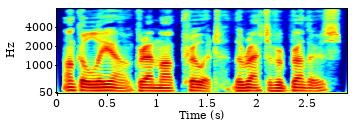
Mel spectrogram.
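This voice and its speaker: Low-voiced male audiobook narrator. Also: monotone, normal speed, fairly bright tone, clear, resonant tone, dry recording, studio quality. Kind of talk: scripted story narration.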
